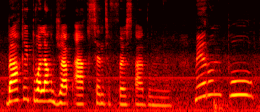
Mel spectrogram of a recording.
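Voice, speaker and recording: A woman's voice: a little high, normal speed, bright, forceful tone, slight background noise, low-quality recording. A young woman from the Philippines chatting politely on a livestream, answering fans and reading out their comments. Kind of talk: casual livestream chat.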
